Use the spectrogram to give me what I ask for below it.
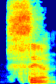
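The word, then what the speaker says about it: שׂין: If the dot is on the left, then it is pronounced s and is then called a sin.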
